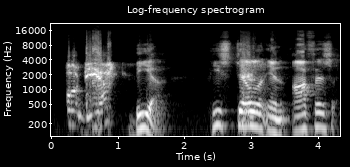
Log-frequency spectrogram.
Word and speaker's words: Biya: And, 93-year-old Paul Biya, is that how you pronounce the president's name? Oh, Biya?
